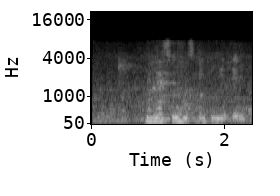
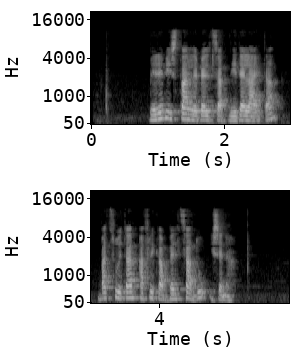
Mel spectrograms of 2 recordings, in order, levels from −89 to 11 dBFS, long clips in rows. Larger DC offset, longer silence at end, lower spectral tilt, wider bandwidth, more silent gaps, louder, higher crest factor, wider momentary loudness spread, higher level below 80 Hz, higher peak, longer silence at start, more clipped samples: neither; second, 0 s vs 0.8 s; first, -8 dB/octave vs -4 dB/octave; second, 7.8 kHz vs 11.5 kHz; neither; about the same, -23 LUFS vs -25 LUFS; second, 14 dB vs 22 dB; first, 20 LU vs 9 LU; first, -50 dBFS vs -64 dBFS; second, -10 dBFS vs -4 dBFS; second, 0.05 s vs 0.9 s; neither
